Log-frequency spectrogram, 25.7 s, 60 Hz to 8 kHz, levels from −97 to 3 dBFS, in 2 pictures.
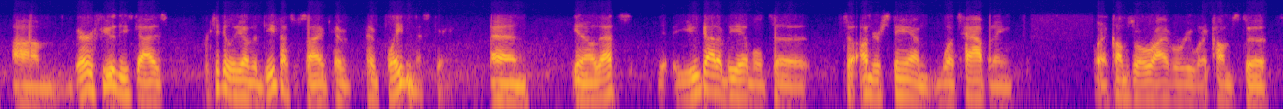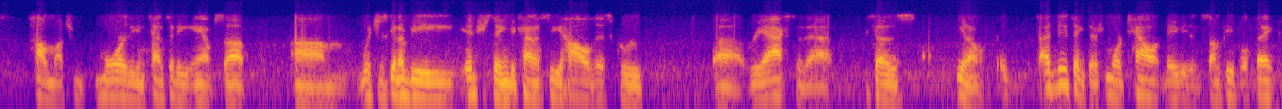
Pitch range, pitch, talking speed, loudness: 90-110 Hz, 100 Hz, 185 wpm, -19 LUFS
